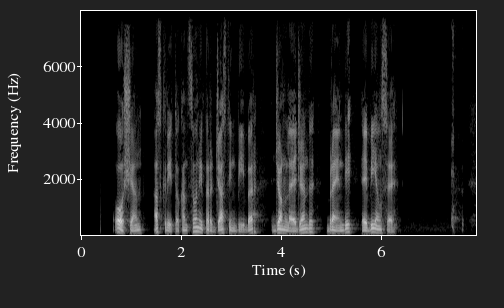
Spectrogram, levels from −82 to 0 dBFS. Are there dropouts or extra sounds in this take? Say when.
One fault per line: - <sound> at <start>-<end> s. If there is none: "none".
- cough at 7.4-7.7 s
